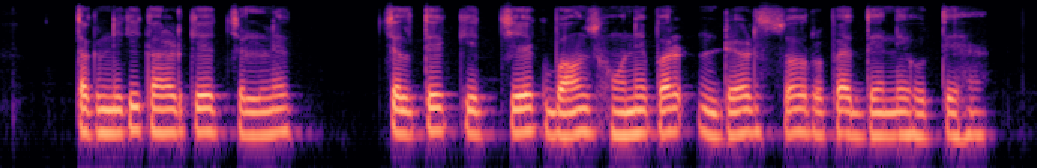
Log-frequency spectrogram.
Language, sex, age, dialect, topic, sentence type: Hindi, male, 18-24, Kanauji Braj Bhasha, banking, statement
